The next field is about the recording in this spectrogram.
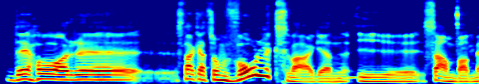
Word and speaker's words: Volkswagen: Tänk på uttalet här va? Ja, förlåt. Jag är bara bra på, itali jag, jag, på italienskt uttal. Det här är ju tyskt, det får ju du ta. – Ja, Volkswagen. – Ah, det är Volkswagen.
